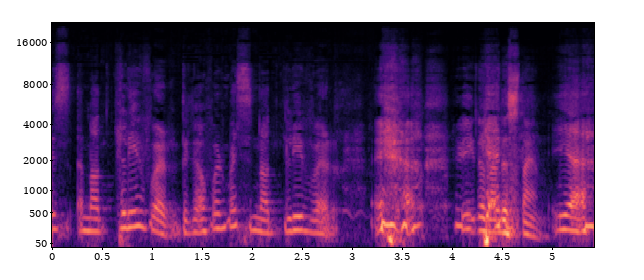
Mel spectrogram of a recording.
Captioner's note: laughs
